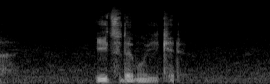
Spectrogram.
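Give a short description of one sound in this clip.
A second man answers briefly in a low, calm voice.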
